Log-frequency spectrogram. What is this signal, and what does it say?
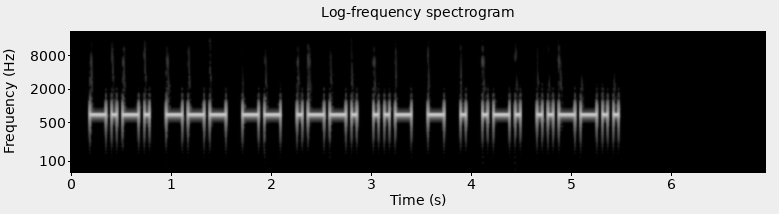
Morse code, heard as a keyed tone, about 22 wpm, 700 Hz. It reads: COMPUTER?
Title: Sentences from Top 1000 Words - Review Part 3 - 22wpm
